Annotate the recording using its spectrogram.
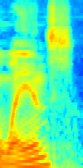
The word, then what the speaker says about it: Wayans: You gotta say his name right, bro. – Marlon Wayne. – Oh, is that right? – Is that right? – Yeah. – Okay. – What did you think it was? – Marlon Wayans. – Is it Wayans? – I think it's Wayans, bro. There's an S at the end. Pretty sure. – No, oh, that sounds. Wayans, yeah. – It is Wayans.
